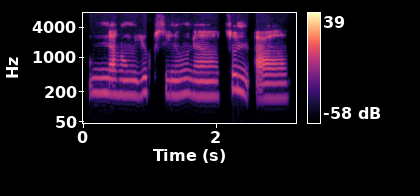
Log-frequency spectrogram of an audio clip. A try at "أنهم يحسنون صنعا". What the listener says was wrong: مجھے تھوڑا سا نا آپ کی یحسنون خا کی آواز، ہا کی بجائے خا کی طرف آپ مخرج کی طرف جا رہے ہیں، اس کا خیال رکھیں.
